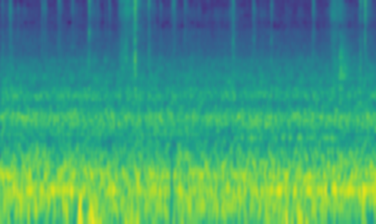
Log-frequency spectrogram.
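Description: Faint crinkling and small clicks of clear adhesive tape and paper being folded and pressed by fingers, over a steady hiss, with a soft thump about a second in.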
